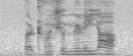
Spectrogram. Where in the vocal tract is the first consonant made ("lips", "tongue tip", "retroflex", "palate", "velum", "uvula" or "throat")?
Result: retroflex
